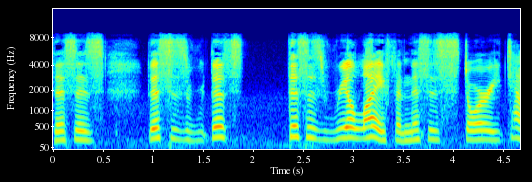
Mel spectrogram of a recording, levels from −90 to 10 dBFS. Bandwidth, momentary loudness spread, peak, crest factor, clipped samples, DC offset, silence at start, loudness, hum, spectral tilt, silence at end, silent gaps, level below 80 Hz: 9.4 kHz; 12 LU; -2 dBFS; 20 dB; under 0.1%; under 0.1%; 0 s; -21 LUFS; none; -0.5 dB/octave; 0 s; none; -64 dBFS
